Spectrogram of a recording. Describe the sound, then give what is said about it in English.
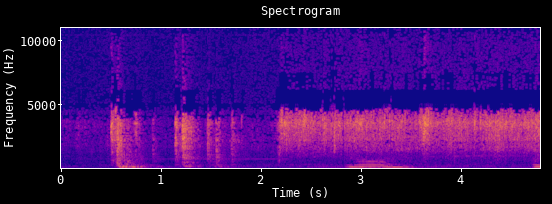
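An animal shifts about in straw: a few sharp, crackly rustles, then a steady, scratchy shuffling that keeps going, with a brief low voice-like grunt partway through. “How can a bloke get any sleep with that there animile fidgeting about like that?”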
